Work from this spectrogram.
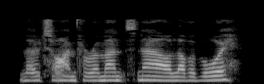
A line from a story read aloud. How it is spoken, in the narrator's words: she said dryly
